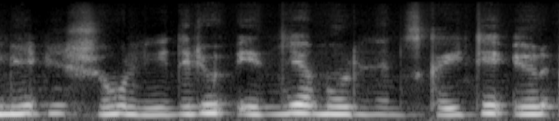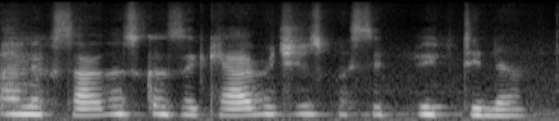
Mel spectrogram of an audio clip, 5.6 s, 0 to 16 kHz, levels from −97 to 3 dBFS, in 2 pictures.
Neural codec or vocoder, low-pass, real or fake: autoencoder, 48 kHz, 32 numbers a frame, DAC-VAE, trained on Japanese speech; 14.4 kHz; fake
